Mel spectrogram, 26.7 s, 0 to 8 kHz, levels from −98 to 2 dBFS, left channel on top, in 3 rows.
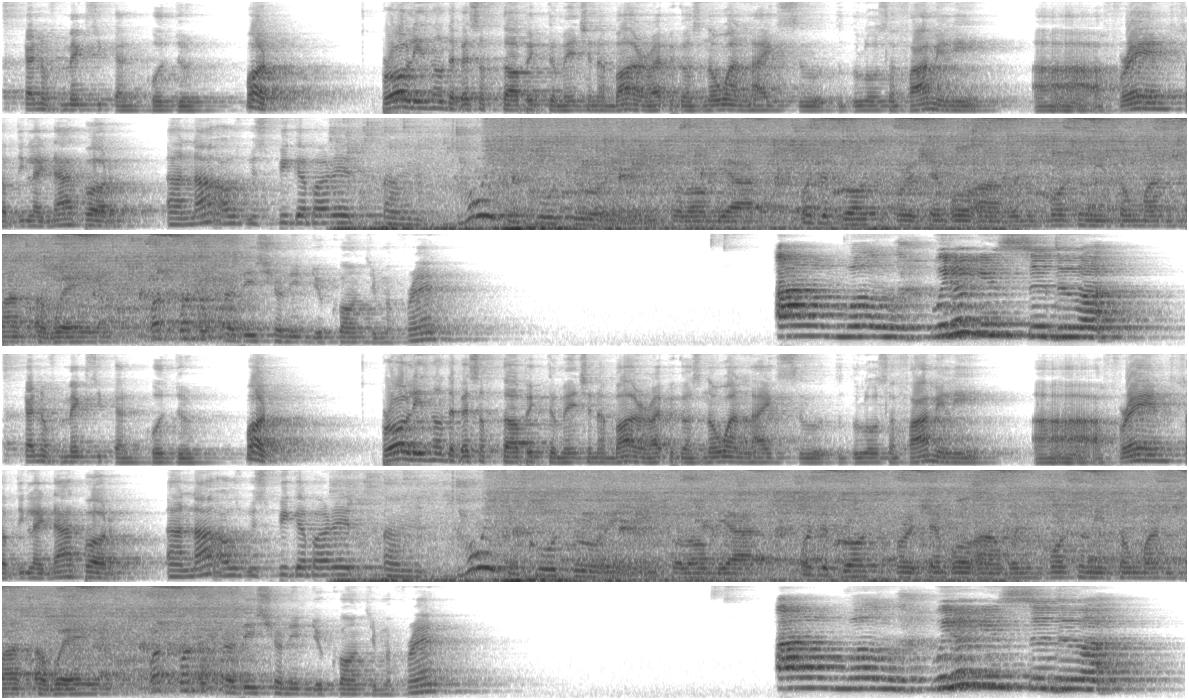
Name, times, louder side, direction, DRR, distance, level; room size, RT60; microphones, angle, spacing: voice 1, 0.0-1.4 1.8-2.1 2.9-7.3 7.7-9.8 10.1-14.6 14.9-18.5 18.9-21.1, right 1 dB, 10° right, 6 dB, 0.3 m, -33 dB
Stream / Traffic noise roadway noise / Trickle dribble, 11.3-16.5, left 1 dB, 15° left, 1.3 m, -34 dB
sound 1, 12.5-19.5, left 2 dB, 35° left, 1.5 m, -33 dB
voice 2, 23.6-26.2, left 1 dB, 50° left, -4 dB, 1.4 m, -28 dB
9.2 x 4.5 x 2.4 m, 1.1 s
head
